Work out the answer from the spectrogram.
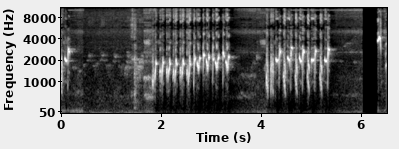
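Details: Long 'ropel panjang' fighting song of a male yellow-vented bulbul, played as a lure for singing: a few scattered notes, then two rapid strings of rising, chattering chirps with a short gap between.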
